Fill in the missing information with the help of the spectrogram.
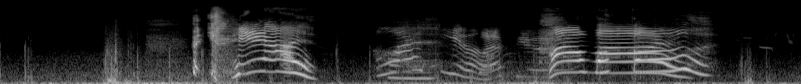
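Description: Two high-pitched, squeaky sneezes, each a sharp burst of air running into a short voiced squeal, with faint talk in the background.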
